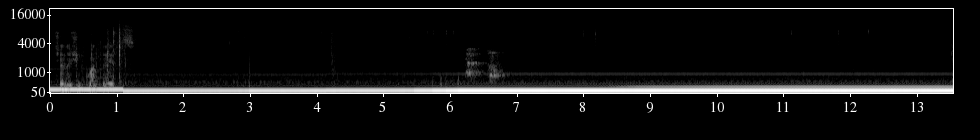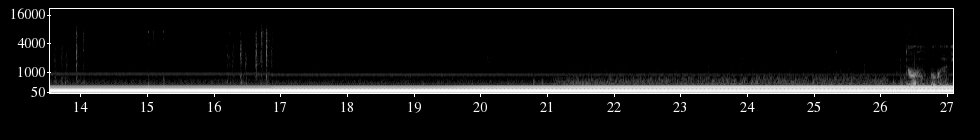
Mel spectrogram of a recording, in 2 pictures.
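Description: A 150 Hz test tone, a steady low sustained hum with faint harmonics that shift slightly partway through, loud and continuous with brief speech at the start.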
